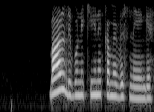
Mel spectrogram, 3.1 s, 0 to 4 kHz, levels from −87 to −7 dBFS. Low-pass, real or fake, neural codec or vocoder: 3.6 kHz; fake; vocoder, 44.1 kHz, 80 mel bands, Vocos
